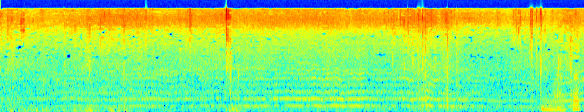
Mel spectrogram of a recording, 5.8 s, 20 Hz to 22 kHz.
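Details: Elgon bee colony in a hive, coming out of overwintering very strong across seven frames with the queen laying, given candy paste, 2019 season: a steady, dense low hum with layered droning tones, faint clicks throughout.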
